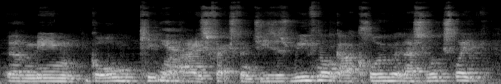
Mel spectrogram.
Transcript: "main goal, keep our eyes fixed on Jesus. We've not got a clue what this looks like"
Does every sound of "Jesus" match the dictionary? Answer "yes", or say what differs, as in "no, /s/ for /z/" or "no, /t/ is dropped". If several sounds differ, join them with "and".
yes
